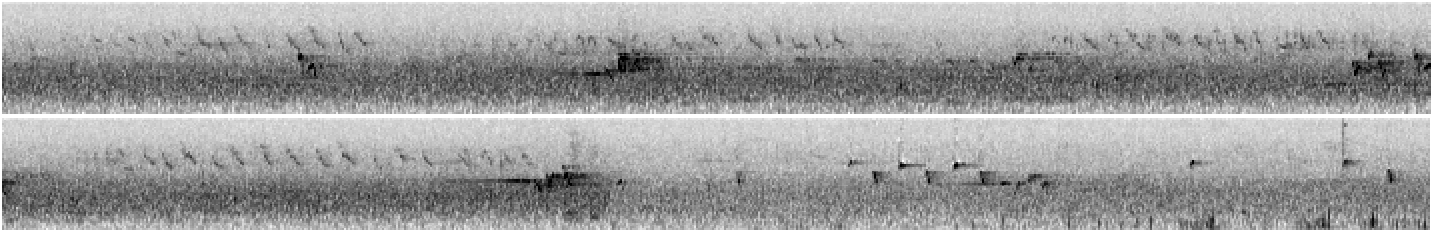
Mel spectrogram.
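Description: Faint outdoor ambience of wild birds singing and calling, with many short chirps and quick trills scattered through, over a soft steady hiss that gets quieter about two-thirds of the way through.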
